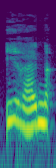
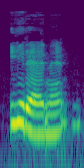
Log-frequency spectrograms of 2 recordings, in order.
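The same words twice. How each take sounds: First: The name is pronounced the French way. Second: The name is pronounced the Italian way. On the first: This is the adapted name used in France. "je m'appelle Irène à la française" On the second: This is the original name from birth. "mon vrai nom c'est Irène parce que je suis euh, d'origine italienne"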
